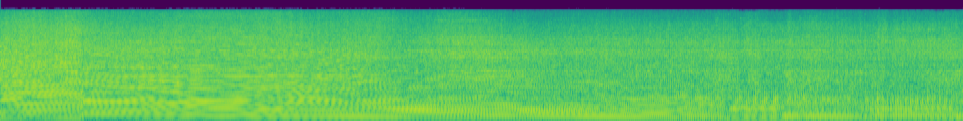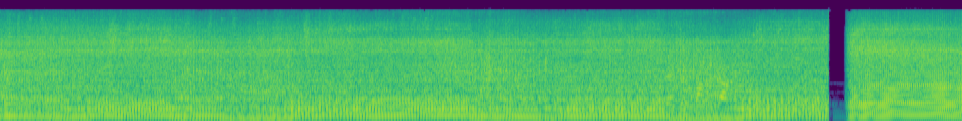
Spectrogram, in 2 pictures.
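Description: A motorcycle fitted with a swapped ECU and aftermarket exhaust revs hard and continuously on a dyno, its loud engine note sweeping up and down in pitch for over twenty seconds before a brief cutoff.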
